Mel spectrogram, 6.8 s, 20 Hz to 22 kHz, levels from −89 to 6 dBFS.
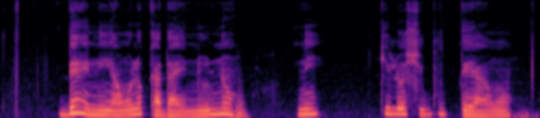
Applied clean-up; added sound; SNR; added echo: none; none; none; none.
